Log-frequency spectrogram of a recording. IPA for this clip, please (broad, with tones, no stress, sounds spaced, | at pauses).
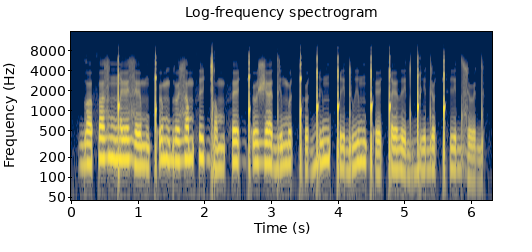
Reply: ɡ ɐ˨ θ ɐ˦ z ŋ͡ǃ e˦ z e˨ m ǃʼ ʏ˦ m ɡ ʏ˦ z ɐ˦ m θ i˦ ɡ͡ǀ ɐ˨ m θ e˦ ǃʼ ʏ˦ ʒ ɛ˦˨ d i˦ m ʏ˦˨ ǃʰ ʏ˨ ɡ͡ǃ i˦ m ǃ i˨ d β i˦ m ǃʼ e˨ ǃ e˦ ð i˨ d ɡ͡ǃ i˦ d ʏ˨ ǃʰ i˦ d z ʏ˨ d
